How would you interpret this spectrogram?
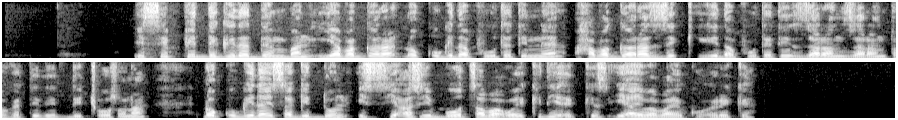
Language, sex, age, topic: Gamo, male, 25-35, agriculture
